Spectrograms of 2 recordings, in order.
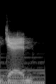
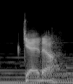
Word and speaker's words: Gade: and Peter Gade, or Gader, depending on where you're from, how you say it, in 2009 at the Singapore Open.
